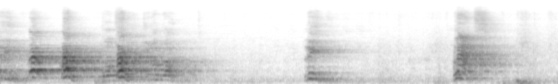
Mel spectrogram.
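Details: Two dogs in protection training performing a synchronised hold and bark on command: a burst of three quick, rough, harmonic barks, then a pause, and two more single loud barks about two seconds apart.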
